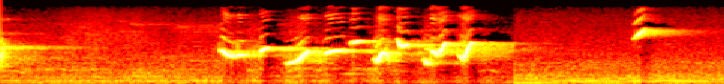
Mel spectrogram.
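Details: White-rumped shama lure song: after near silence, a quick run of about eight short whistled and chattered notes over roughly one and a half seconds, then a single sharp high note.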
